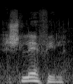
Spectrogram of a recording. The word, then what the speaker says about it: Schläfli: diéresis F y L, Schläfli sería como su pronunciación en alemán.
